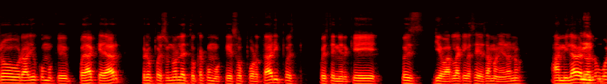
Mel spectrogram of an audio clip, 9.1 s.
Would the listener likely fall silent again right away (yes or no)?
yes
